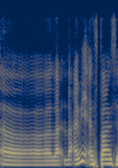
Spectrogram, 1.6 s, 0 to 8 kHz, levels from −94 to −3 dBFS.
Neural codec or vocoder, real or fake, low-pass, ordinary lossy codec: codec, 24 kHz, 3.1 kbps, DualCodec; fake; 7.2 kHz; none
